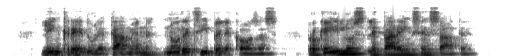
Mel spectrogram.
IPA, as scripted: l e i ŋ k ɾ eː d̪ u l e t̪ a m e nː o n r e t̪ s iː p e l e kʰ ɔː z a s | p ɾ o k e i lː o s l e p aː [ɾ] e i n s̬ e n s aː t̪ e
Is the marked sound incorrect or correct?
correct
